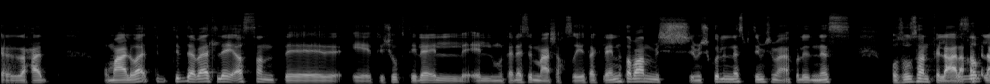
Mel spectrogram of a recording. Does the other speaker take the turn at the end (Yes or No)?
Yes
